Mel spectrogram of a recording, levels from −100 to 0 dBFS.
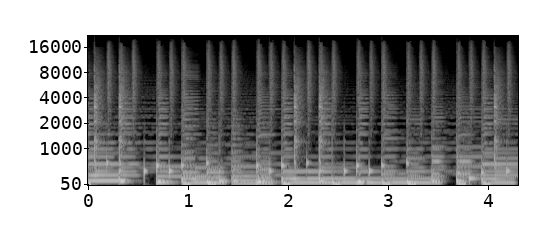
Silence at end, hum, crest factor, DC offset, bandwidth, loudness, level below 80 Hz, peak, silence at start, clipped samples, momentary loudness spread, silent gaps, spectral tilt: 0 s; none; 12 dB; under 0.1%; 19 kHz; -30 LUFS; -36 dBFS; -16 dBFS; 0 s; under 0.1%; 2 LU; none; -6 dB/octave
